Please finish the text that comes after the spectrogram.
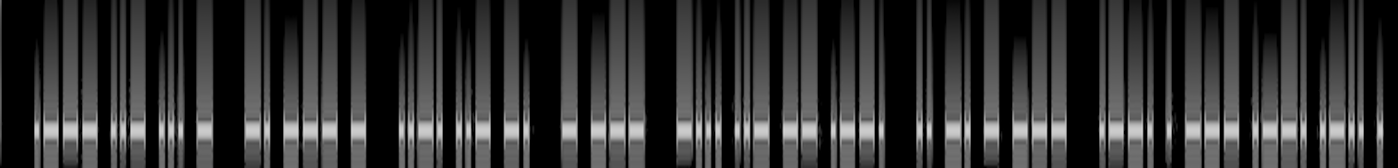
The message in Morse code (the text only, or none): JUST NOT FUN TO BUMP INTO PEOPLE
